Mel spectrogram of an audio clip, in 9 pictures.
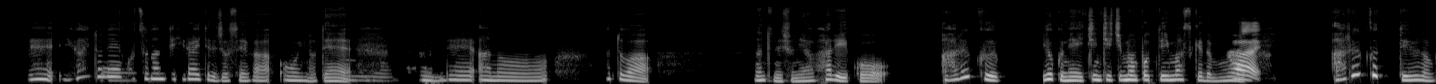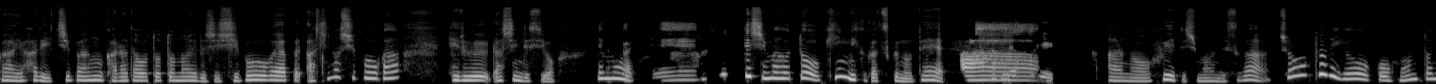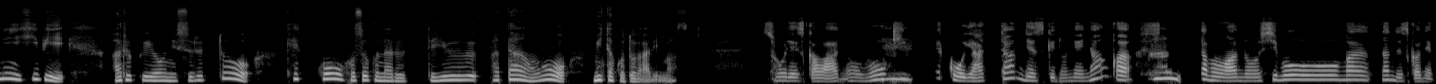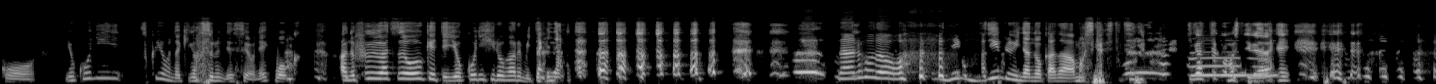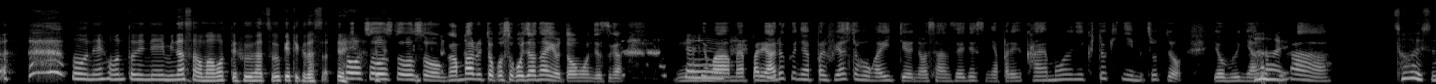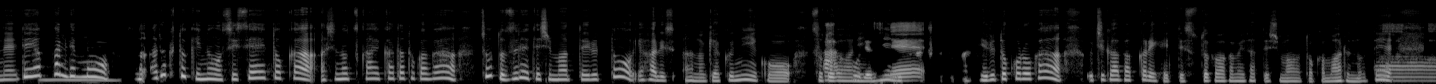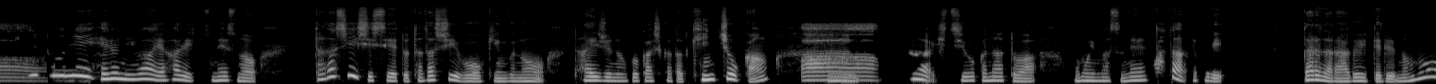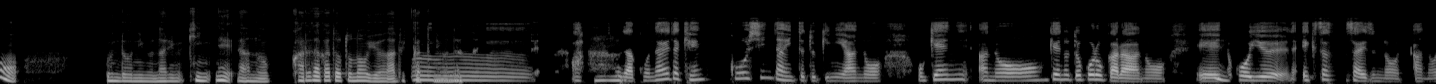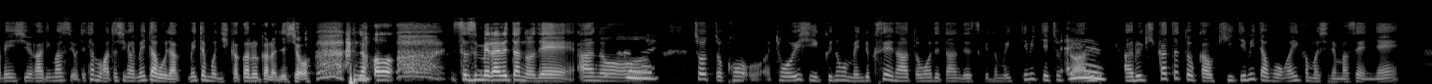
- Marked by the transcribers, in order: other background noise; laugh; other noise; laugh; laughing while speaking: "みたいな"; laugh; laugh; laugh; laughing while speaking: "受けてくださってるような感です"; laugh; laughing while speaking: "あの"; laugh
- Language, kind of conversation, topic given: Japanese, advice, 運動しているのに体重や見た目に変化が出ないのはなぜですか？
